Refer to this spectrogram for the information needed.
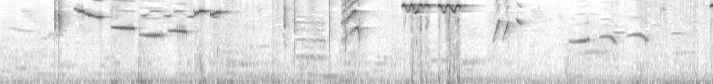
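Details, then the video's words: Mountain tailorbird singing: high, sweet whistled notes that slide downward, a buzzy high trill in the middle, and a few lower rising whistles near the end, with clicks between phrases. "TLEDEKAN GUNUNG GACOR"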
